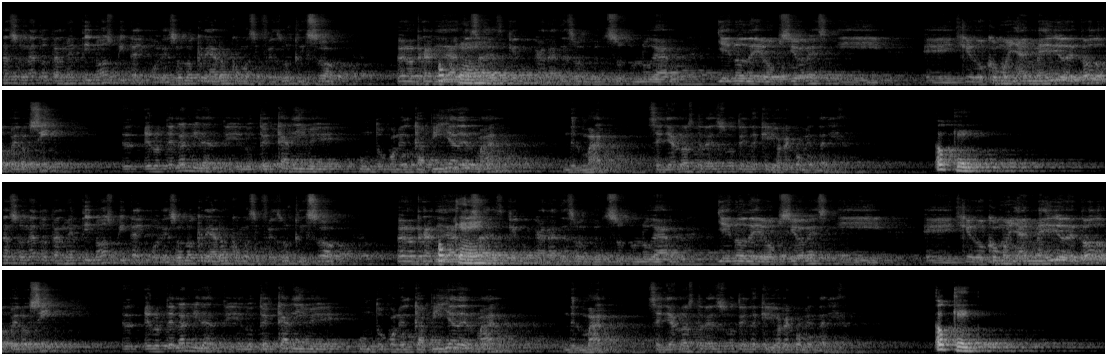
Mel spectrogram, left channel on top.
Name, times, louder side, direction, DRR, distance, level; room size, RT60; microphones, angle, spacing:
voice 1, 0.0-3.4 3.9-11.9 12.2-14.4 14.6-19.5, right 1 dB, ahead, 1.9 m, -38 dB
voice 2, 4.4-4.9 20.4-20.8, right 3 dB, 70° right, 0.6 m, -28 dB
18.0 x 8.5 x 5.7 m
head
